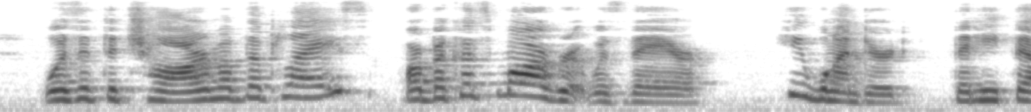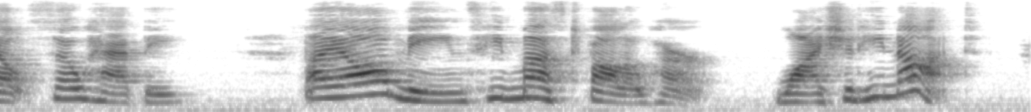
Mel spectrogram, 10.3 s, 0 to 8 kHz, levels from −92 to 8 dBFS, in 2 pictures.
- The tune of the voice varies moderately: No, wide, 6.2 semitones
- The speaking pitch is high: Yes, high, 235 Hz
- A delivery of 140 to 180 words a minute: Yes, average, 175 wpm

